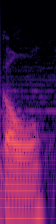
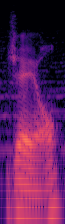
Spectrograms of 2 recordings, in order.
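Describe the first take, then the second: First: It begins with a hard g sound. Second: It begins with a soft j sound. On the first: The speaker calls it wrong. "not goal" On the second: The speaker calls it right. "that is how it's pronounced"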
